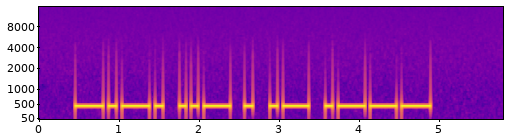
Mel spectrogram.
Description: Morse code, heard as a keyed tone, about 15 wpm, 450 Hz. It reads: CUEAJ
